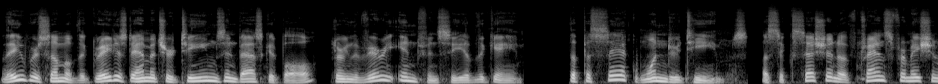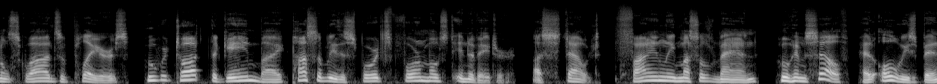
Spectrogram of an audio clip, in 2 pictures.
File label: Narration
